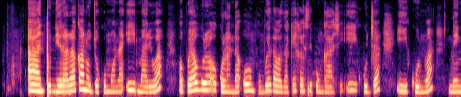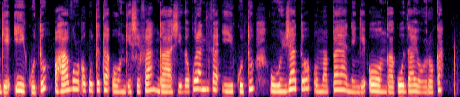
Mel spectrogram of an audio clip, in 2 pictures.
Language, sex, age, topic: Oshiwambo, male, 25-35, finance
